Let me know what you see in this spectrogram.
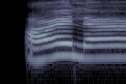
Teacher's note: आइन को हलक से अदा करेंगे। लाम को दो हरकत खींचेंगे।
